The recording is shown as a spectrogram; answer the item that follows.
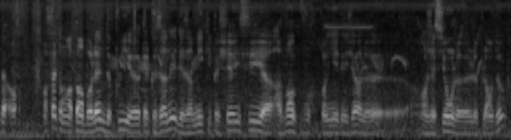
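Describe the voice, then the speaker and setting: A man's voice: mid-range voice, a little fast. A man with a Belgian French accent, an angler answering interview questions by a lake, hesitant with many fillers. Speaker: angler competitor. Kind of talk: casual interview. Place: outdoors by a lake. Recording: distant mic, crickets and nature noise. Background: crickets and rural ambience.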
